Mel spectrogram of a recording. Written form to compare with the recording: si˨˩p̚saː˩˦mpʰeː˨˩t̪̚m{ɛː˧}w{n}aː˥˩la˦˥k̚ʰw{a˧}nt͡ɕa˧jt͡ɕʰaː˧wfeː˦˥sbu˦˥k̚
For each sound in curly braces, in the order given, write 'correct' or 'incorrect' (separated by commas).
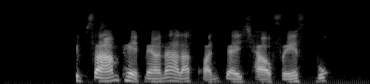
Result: correct, correct, incorrect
